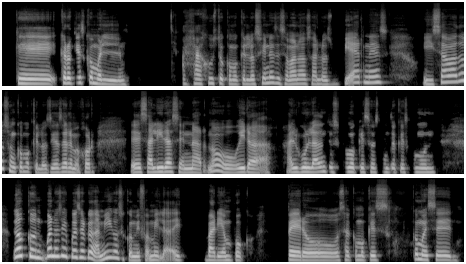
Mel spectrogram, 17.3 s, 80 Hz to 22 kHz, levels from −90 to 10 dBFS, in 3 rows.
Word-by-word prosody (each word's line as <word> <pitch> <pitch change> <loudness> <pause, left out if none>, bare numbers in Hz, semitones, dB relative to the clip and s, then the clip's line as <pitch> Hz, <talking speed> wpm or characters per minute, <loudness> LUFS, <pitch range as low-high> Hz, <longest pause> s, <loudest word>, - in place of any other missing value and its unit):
que 210 -2 +5
creo 235 -1 +5
que 245 - -1
es 250 - -6
como 245 -4 +1
el 180 -3 -1 0.7
ajá, 210 0 -3
justo 220 -1 -4
como 190 -1 -4
que 200 - -3
los 195 +1 -3
fines 245 +1 -1
de 230 - -4
semana, 195 0 -2
o - - -7
sea, 195 -1 -6
los 180 -1 -5
viernes 265 0 -1 0.4
y 185 - -4
sábados 290 - 0
son 220 -5 -1
como 210 0 -4
que 185 - -8
los 165 0 -5
días 185 0 -2
de 200 - +1
a - - -5
lo 190 - 0
mejor, 190 +2 -4 0.4
eh, 190 - +1
salir 195 +2 +3
a 205 - +5
cenar, 175 -4 -2
¿no? 255 -3 0
O 175 0 -1
ir 190 0 +4
a, 175 - -2
algún 195 +1 +2
lado, 195 +1 +3
entonces, 205 -2 -7
como 200 -1 0
que 195 - -3
eso 195 0 -5
siento 185 0 -8
que - - -5
es - - -16
como 185 0 -4
un 185 0 -4 0.5
no 370 +3 +8
con 335 -7 +4
bueno, 370 +1 +7
sí, 380 0 +4
puede 325 -2 +1
ser 310 -1 +1
con 280 -2 +4
amigos 280 - 0
o - - -13
con 175 - 0
mi 175 - +1
familia, 190 +1 -2
ahí 190 -1 -4 0.2
varía 185 -2 +1
un 185 - -4
poco. 185 -1 -6 0.4
Pero, 175 -3 +3
o 175 - -2
sea, 195 +1 -5
como 195 -1 -4
que 200 - -1
es 195 - -7 0.3
como 230 -2 +2
ese 195 -2 0
195 Hz, 250 wpm, -20 LUFS, 185-230 Hz, 0.7 s, no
